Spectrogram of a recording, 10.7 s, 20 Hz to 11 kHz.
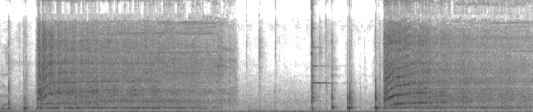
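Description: Bolts being removed from the housing of a Husqvarna 125B leaf blower with a power driver, heard as a long close whirring drone that stops, then a few sharp clicks, then another steady whir, with no talk.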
